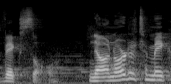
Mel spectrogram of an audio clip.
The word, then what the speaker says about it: VCSEL: cavity surface emitting lasers abbreviated vcsel or pronounced vixel now in order to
